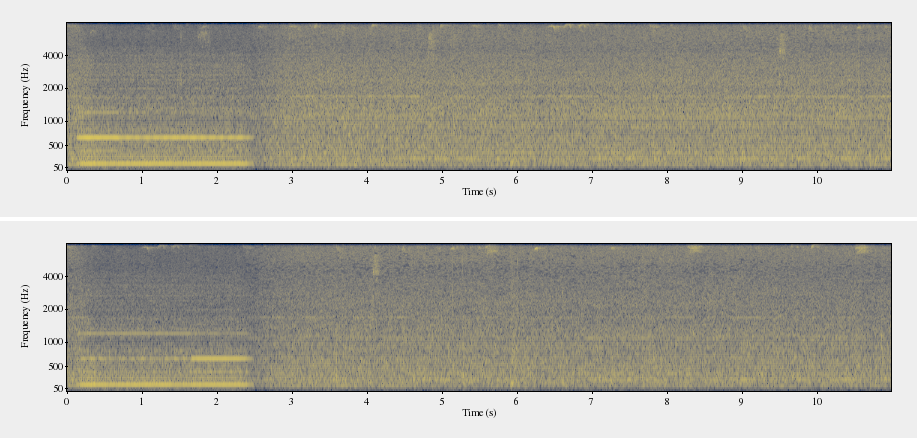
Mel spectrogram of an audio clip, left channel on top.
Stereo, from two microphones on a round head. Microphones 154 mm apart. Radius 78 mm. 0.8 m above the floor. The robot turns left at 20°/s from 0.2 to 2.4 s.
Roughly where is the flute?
No flute in this recording.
